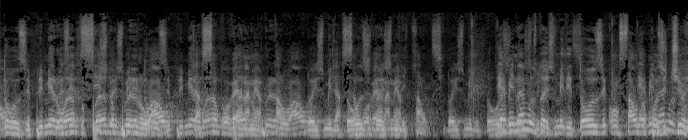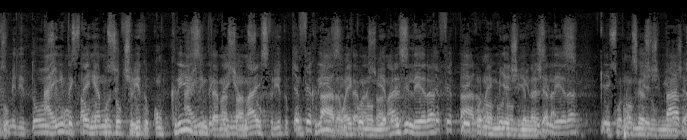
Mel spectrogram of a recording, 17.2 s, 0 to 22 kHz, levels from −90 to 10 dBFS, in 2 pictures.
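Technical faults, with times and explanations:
Throughout: doubled audio track. A second full-band copy trails by about two seconds, some 5 dB quieter, with no decay, likely from a slower capture path.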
